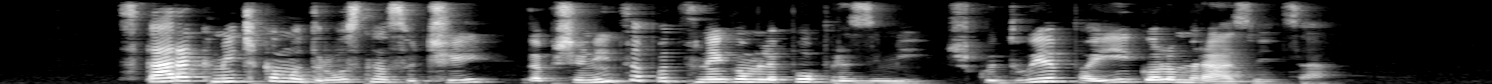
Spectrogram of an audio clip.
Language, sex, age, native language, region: Slovenian, female, 18-29, Slovenian, Central Slovenia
